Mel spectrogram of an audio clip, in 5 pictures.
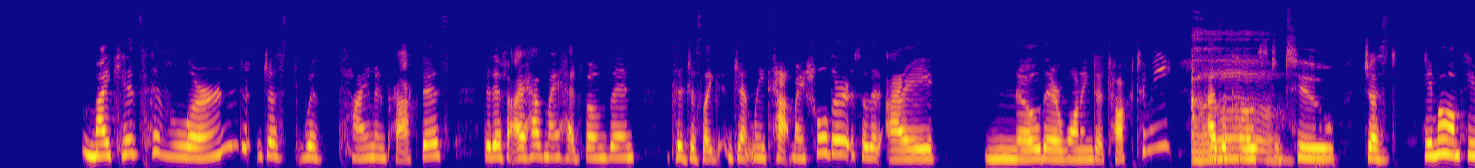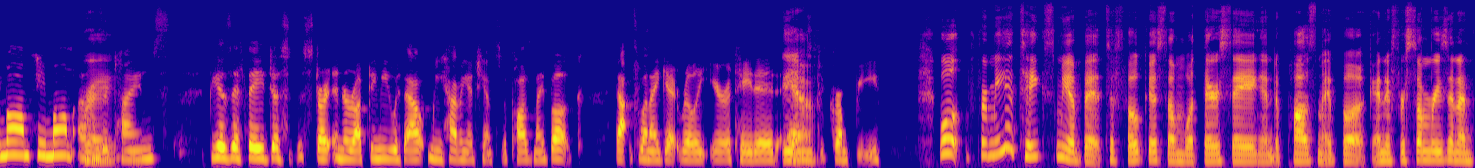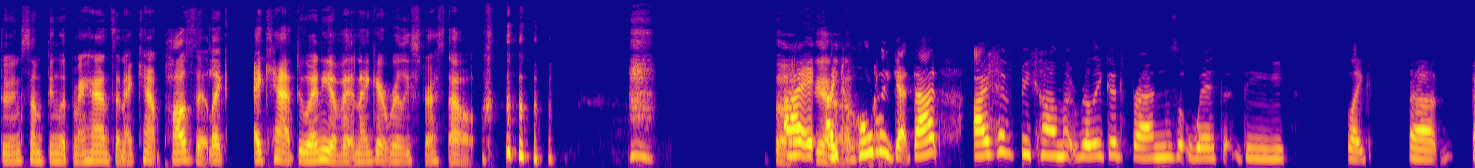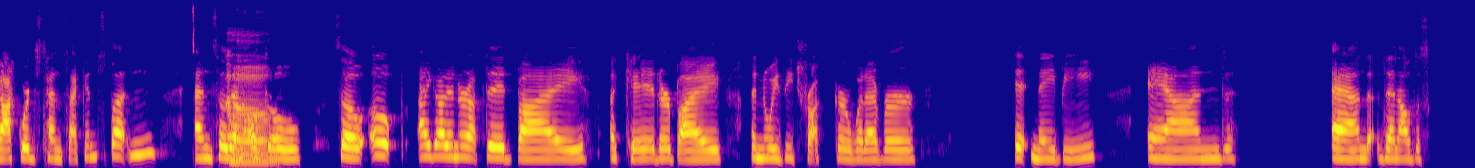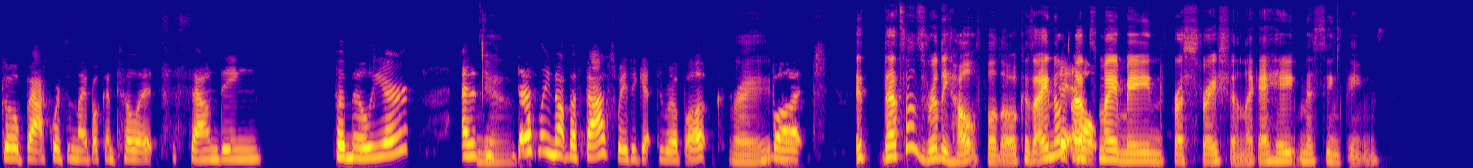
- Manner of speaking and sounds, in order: other background noise; drawn out: "Oh"; laugh
- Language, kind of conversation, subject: English, unstructured, How do you stay motivated when working toward a big goal?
